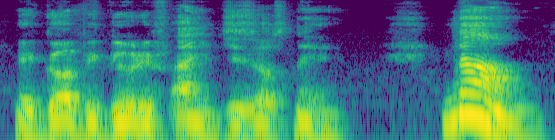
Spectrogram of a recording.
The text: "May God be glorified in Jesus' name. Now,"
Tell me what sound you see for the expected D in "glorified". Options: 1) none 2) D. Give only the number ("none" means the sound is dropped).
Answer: 1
